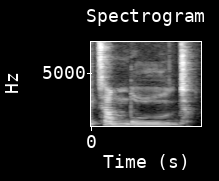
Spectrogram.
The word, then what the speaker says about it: tumbled: Okay, we say tumbled down, and the first syllable, the accented syllable, is pronounced with the same vowel sound as in fun, right?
